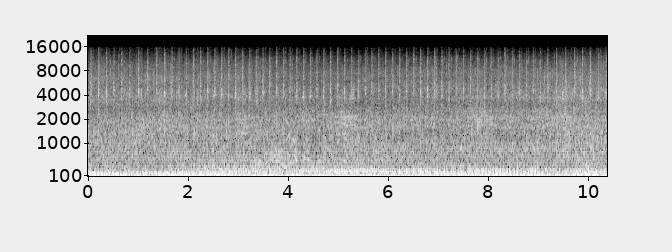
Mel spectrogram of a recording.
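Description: Mud truck's engine running steadily at low revs, with a fast even pulse, as the truck wades through deep swamp water.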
